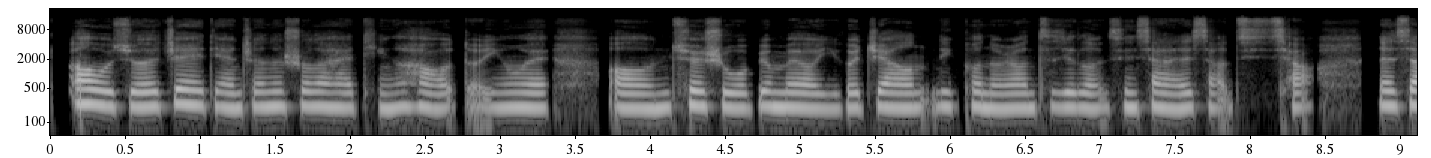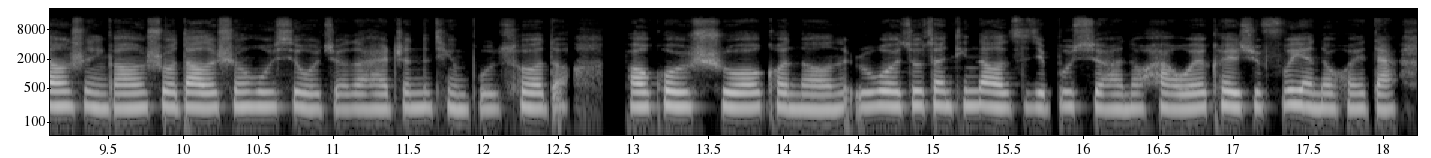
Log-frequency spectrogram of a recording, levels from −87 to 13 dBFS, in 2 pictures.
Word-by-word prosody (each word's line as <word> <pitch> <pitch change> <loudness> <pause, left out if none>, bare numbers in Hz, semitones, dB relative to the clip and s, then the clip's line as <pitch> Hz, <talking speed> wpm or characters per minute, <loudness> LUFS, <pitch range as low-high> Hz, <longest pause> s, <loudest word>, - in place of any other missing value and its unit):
啊， 240 -1 +8
我 225 -2 +4
觉 210 0 -1
得 210 +1 +3
这 230 +2 +2
一 - - 0
点 210 -2 -2
真 210 +1 -3
的 215 0 0
说 215 0 -3
得 215 0 +1
还 205 -1 0
挺 195 -1 -6
好 205 -2 -1
的， - - -8
因 205 0 -2
为， 200 -1 +1 0.4
呃， 195 -2 +1
确 220 +1 +1
实 210 - -1
我 200 -1 +1
并 215 +2 -2
没 205 0 +2
有 200 -1 +2
一 190 0 -5
个 200 +1 -2
这 210 +2 -1
样 200 0 +1
立 215 0 -3
刻 210 0 -3
能 195 -1 0
让 195 0 0
自 205 +1 -9
己 205 0 0
冷 200 0 -2
静 205 0 -4
下 215 +1 -1
来 195 -1 0
的 195 - 0
小 205 0 -6
技 - - -11
巧。 - - -4 0.4
那 220 -1 +2
像 215 0 +5
是 215 0 -3
你 200 - 0
刚 195 0 +1
刚 200 +1 +2
说 210 0 +1
到 205 0 +5
了 200 - +3
深 210 0 -1
呼 210 0 0
吸， 210 0 -3
我 195 -1 -1
觉 190 0 -7
得 195 - -3
还 190 0 -1
真 200 +1 -3
的 205 - -2
挺 200 -2 -4
不 190 0 -6
错 200 +1 0
的， - - -6 0.4
包 210 0 +5
括 210 0 +4
说， 205 -1 +2
可 205 -1 -1
能 190 0 0
如 205 +1 -1
果 220 -1 +4
就 220 +1 0
算 220 0 0
听 220 +1 -3
到 220 -1 +4
了 200 -1 +4
自 205 +1 -12
己 205 - 0
不 210 +2 -5
喜 205 0 -3
欢 190 -1 -2
的 195 - -2
话， 200 -1 -2
我 195 +1 +2
也 205 - +2
可 220 - -1
以 210 - +7
去 210 +1 -4
敷 210 +3 -2
衍 220 -3 +4
地 195 0 0
回 195 0 -3
答， 190 -1 -1
205 Hz, 305 characters per minute, -24 LUFS, 195-215 Hz, 0.4 s, 啊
